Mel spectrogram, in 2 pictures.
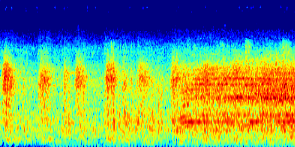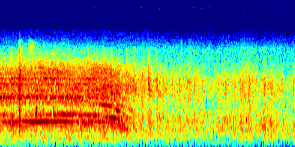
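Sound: train leaving the station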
